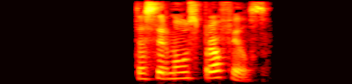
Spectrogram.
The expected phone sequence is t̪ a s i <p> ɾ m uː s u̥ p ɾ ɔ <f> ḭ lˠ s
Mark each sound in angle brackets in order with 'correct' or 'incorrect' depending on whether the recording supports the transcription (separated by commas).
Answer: incorrect, correct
